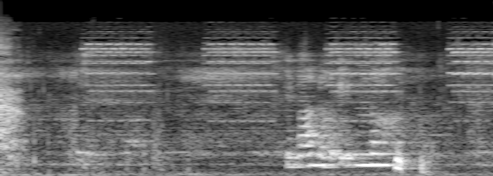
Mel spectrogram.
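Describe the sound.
A telephone bell rings in repeated bright bursts at moderate volume, with a muffled voice and a brief tonal sound in the background partway through.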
